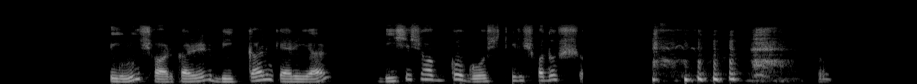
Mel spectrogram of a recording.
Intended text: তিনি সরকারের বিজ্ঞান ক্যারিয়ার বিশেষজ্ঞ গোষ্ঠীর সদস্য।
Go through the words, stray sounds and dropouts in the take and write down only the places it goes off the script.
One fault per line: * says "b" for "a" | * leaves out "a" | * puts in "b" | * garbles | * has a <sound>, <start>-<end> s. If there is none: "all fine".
* has a dropout, 5.1-5.1 s
* has a laugh, 6.5-8.1 s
